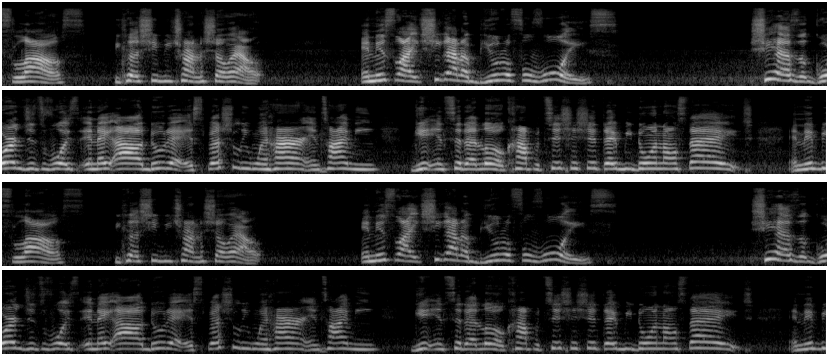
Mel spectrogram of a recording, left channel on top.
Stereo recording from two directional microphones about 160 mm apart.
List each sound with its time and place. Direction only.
0.0 s a man's voice: 20° left (ahead or behind)
7.4 s a man's voice: 20° left (ahead or behind)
